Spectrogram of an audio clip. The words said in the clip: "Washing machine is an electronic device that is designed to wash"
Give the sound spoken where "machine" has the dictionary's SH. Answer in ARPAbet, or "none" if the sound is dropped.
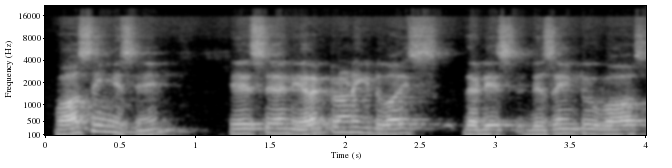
S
